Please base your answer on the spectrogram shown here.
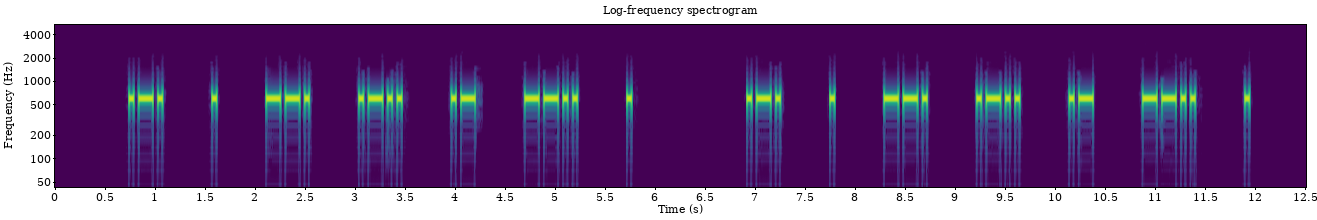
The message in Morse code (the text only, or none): REGLAZE REGLAZE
